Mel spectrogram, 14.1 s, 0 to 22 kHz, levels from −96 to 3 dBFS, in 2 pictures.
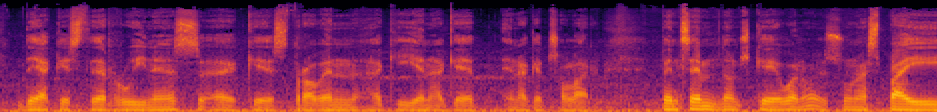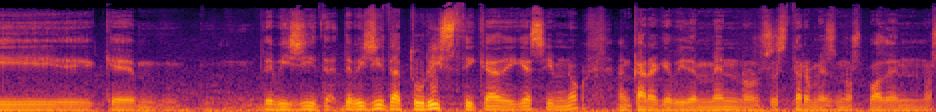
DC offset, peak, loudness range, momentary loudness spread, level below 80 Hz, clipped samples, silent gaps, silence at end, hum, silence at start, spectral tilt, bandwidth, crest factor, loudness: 0.2%; -4 dBFS; 5 LU; 11 LU; -32 dBFS; under 0.1%; none; 0 s; none; 0 s; -4.5 dB/octave; 19.5 kHz; 16 dB; -20 LUFS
